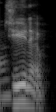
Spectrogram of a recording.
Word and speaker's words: Juneau: Juneau. – Juneau.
